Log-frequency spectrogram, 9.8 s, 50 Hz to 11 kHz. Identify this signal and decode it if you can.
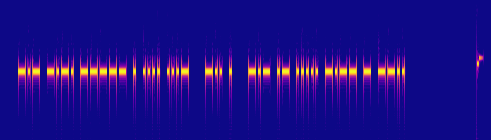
Morse code, heard as a keyed tone, about 25 wpm, 700 Hz. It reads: KC0EHV DE KA5YTZ
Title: USA Callsign DE Callsign - 6 Characters - 25wpm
